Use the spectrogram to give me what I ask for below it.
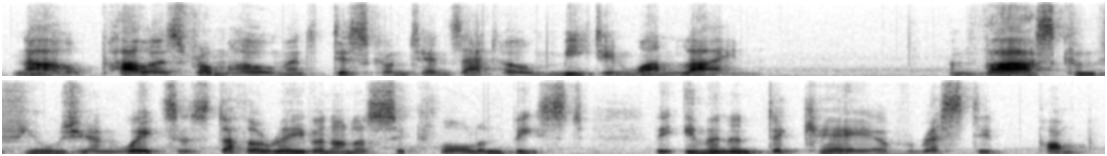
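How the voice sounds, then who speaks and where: A man with a medium-pitched, husky voice performs 1960s classical Shakespeare, playing a stern, suspicious nobleman struck by grief. Animated and a bit slow, his exaggerated voice is pushed and bright, declaiming weighty verse in a troubled mood.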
